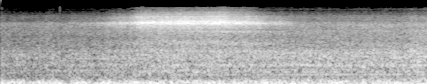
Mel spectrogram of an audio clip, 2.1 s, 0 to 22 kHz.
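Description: Yamaha XJ6n's 600cc inline-four with a full carbon aftermarket exhaust, running at a steady cruising speed. Heavy wind rumble on the helmet-mounted microphone lies over the engine's even drone.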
